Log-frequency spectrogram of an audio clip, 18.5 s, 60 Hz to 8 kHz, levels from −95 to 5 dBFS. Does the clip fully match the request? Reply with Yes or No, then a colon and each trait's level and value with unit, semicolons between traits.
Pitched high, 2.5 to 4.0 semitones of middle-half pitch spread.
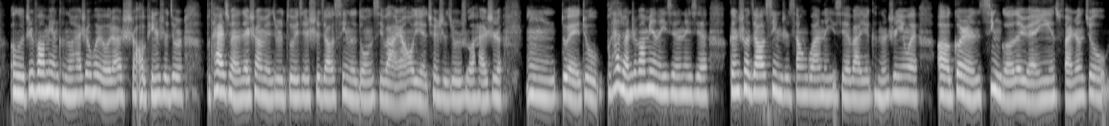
Yes: high, 195 Hz; average, 2.8 semitones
